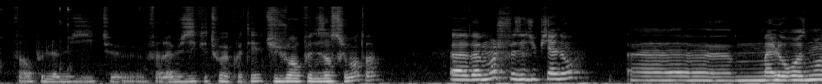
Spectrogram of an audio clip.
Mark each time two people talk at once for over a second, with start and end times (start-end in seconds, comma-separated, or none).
none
